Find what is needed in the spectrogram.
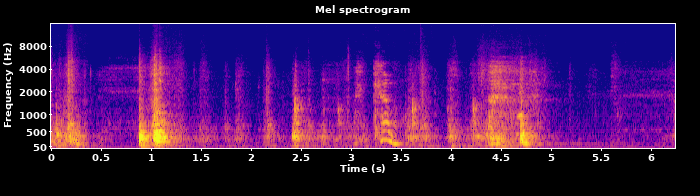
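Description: Tight plastic back cover of a CRT television being pried and pulled loose: a series of sharp plastic clicks and knocks from the housing and its clips, the loudest about a second in.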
